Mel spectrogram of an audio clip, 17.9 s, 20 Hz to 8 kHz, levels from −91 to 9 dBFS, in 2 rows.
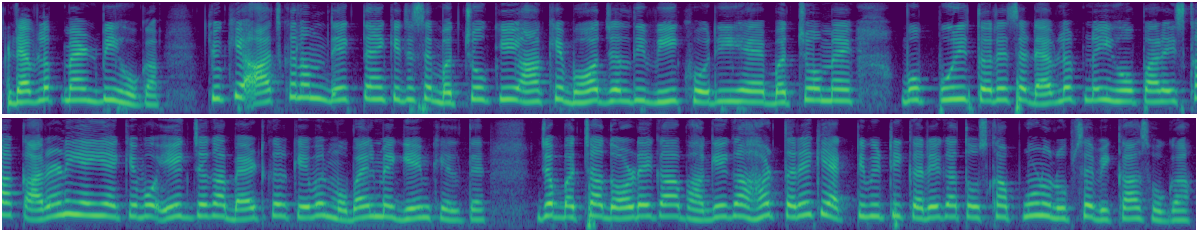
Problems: background sounds at intervals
